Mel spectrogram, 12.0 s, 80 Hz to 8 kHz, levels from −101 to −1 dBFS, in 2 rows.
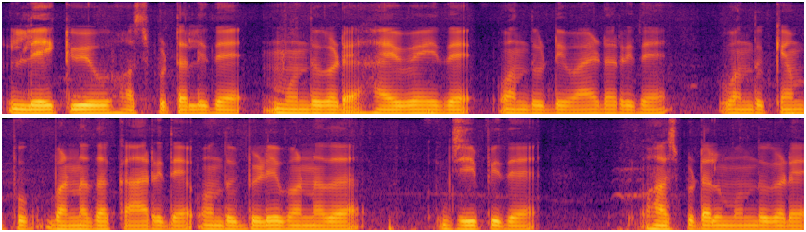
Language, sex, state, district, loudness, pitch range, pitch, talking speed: Kannada, male, Karnataka, Belgaum, -20 LUFS, 100-105 Hz, 105 Hz, 45 wpm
